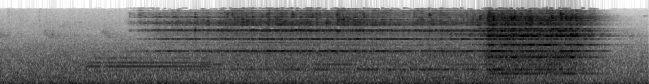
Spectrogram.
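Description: A sustained high, metallic squeal made of several steady tones, like train wheels on a rail. It builds over the first seconds, swells much louder about five seconds in, then stops abruptly.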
